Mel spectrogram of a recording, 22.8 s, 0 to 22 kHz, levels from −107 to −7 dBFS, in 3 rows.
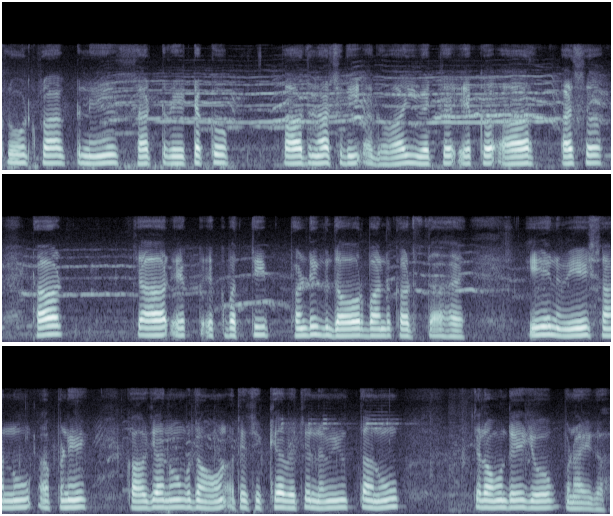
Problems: constant background noise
